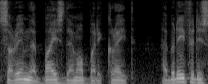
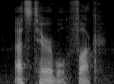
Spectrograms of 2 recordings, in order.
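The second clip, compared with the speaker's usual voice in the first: ordinary talk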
